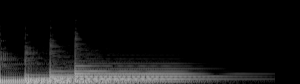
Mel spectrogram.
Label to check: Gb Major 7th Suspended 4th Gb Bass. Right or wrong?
Right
